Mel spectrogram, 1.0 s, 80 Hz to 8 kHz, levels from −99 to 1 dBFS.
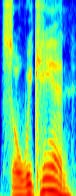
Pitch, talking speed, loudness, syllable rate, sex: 130 Hz, 190 wpm, -13 LUFS, 3.5 syllables/s, male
